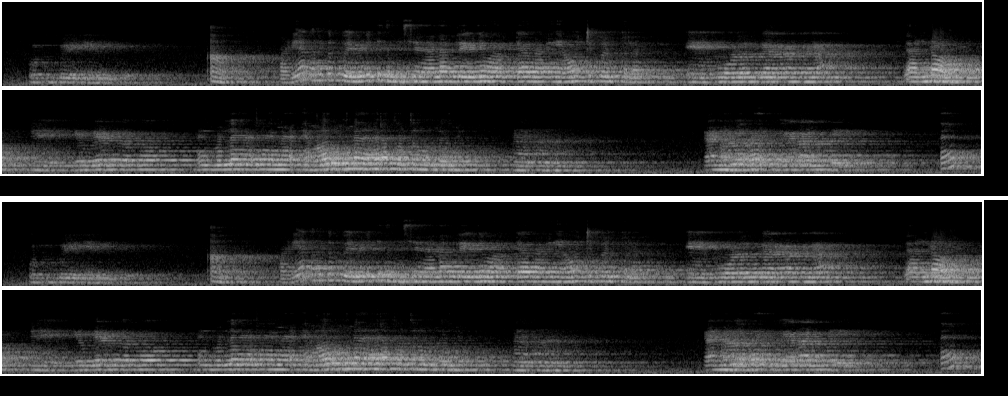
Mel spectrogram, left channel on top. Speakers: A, on the right (about 50°); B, on the left (about 85°).
A: ഓൽക്ക് പേടിയാണ്
B: ആഹ് ഇവടി അങ്ങനൊക്കെ പേടിയൊക്കെ തന്നെ ക്ഷേ ഞാ പേടി മാറട്ടേർനാണ് ഞാൻ ഒറ്റക്ക് കെട്ത്തലാണ്
A: ഏഹ് മോള് വേറെ കെട്ക്കല
B: രണ്ടാളും
A: എ ഏഹ് എവിടെ കെട്ക്കാപ്പോ
B: ഇവളെ പിന്നെ ഞങ്ങളെ റൂമിന്റെ നേരെ അപ്പർത്തെ റൂമിലന്നെ
A: അഹ് ആഹ് രണ്ടാള
B: അങ്ങനെ
A: ഒറ്റക്ക് വേറെ ആരുല്ലേ
B: ഏ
